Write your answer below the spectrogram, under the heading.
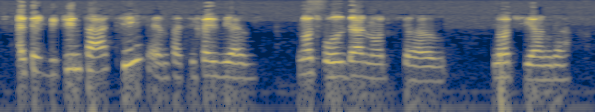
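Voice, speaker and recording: This woman speaks at a very slow pace. Her pitch varies in an ordinary way. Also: medium pitch for a woman. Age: 20s. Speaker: caller. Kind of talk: phone call to a radio dating segment.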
